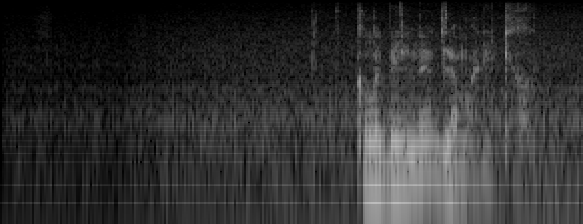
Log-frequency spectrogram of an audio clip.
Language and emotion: Russian, neutral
